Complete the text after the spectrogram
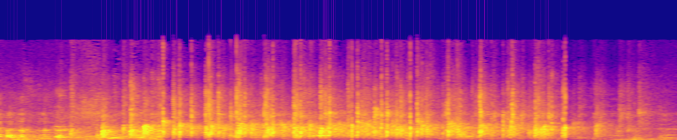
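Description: An audience claps and then quiets down.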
